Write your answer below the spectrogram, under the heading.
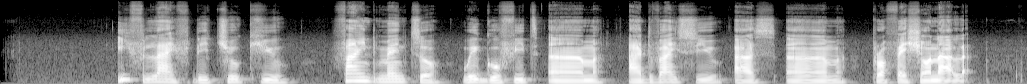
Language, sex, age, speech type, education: Nigerian Pidgin, male, 30-45, spontaneous, tertiary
